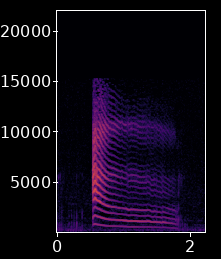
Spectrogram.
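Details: Kitten talking to its mother: a single loud, high squeaky meow lasting over a second, starting bright and sliding gently downward in pitch, in a quiet indoor room with a person speaking softly afterward.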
